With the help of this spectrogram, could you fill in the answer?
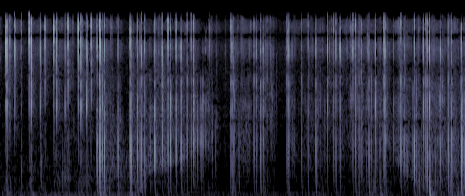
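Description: A small clear purple plastic eye mask filled with gel beads is held up and squeezed and scratched with long pink acrylic nails and fingertips. The result is quiet, dense crinkling and crackling with many short, sharp clicks and brief scratchy rustles, bright and crisp with little low end.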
